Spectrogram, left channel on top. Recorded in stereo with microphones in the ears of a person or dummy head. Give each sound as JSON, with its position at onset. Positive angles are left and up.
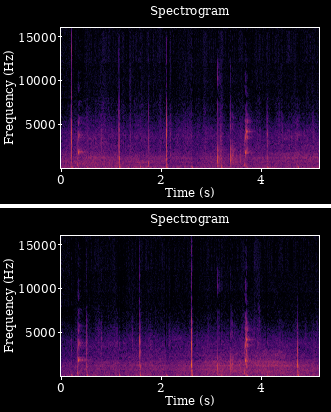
{"t": 0.3, "sound": "a squeak", "side_deg": -10, "distance_m": 0.5}
{"t": 3.1, "sound": "a crack", "side_deg": 20, "distance_m": 2.0}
